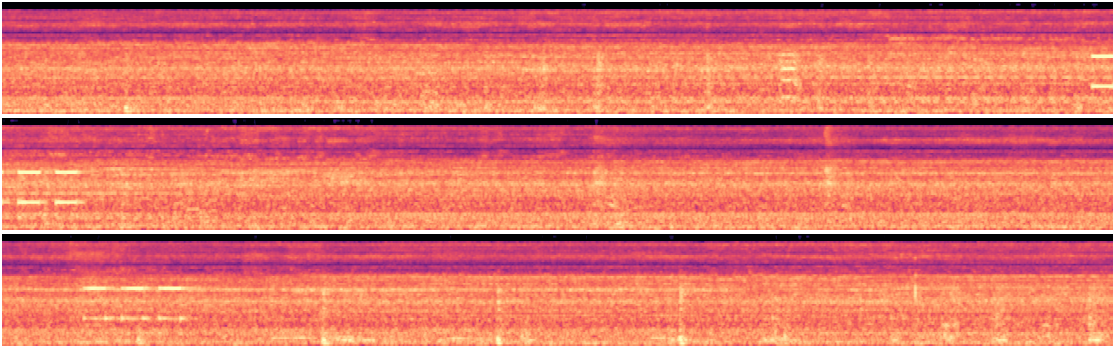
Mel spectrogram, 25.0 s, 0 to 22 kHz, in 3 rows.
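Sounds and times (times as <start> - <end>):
equipment hum: 0.0 - 25.0
monitor beeps: 8.2 - 9.1, 17.2 - 18.2.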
